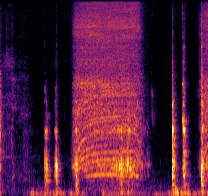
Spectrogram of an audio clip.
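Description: Power drill-driver backing screws out of the steel base of an all-in-one PC. It runs for just over a second midway, its pitch dipping and rising with the load. A few clicks and knocks come before and after the run.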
